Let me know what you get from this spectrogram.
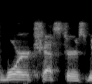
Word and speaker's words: Worcester: First of all, Tim, how'd I do pronouncing Worcester? – I think you did a lot better than even some of the locals here.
